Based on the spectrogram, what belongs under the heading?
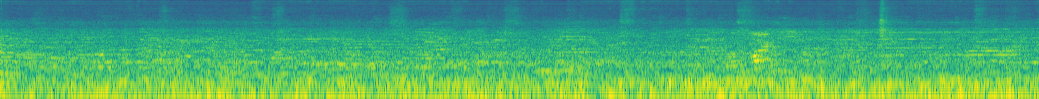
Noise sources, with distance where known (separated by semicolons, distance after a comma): music from a fixed source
